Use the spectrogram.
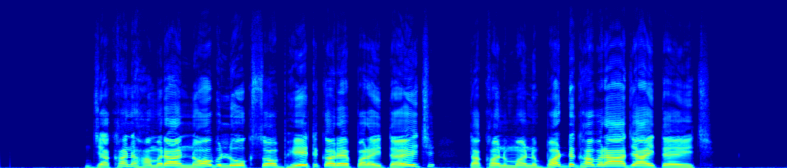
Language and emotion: Maithili, fearful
